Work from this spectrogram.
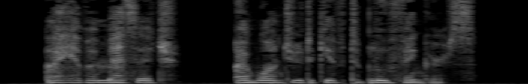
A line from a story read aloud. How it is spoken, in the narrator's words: Ciri whispered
